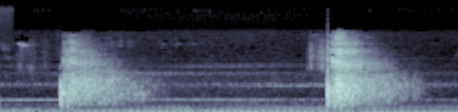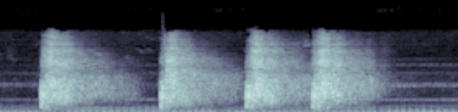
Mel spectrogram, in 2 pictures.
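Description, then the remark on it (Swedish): Six sharp pistol shots ring out at irregular intervals, each with a short echoing tail, fired at a man waiting on a bench among travellers and picked up from a distance by a villa's surveillance camera, over a steady low electrical hum with no voices. “Första smällen startar övervakningskameran vid villan en bit bort och skottlossningen fångas upp på filmen.”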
